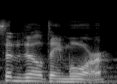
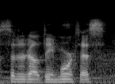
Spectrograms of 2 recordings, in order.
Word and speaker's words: Citadelle des Morts: was in France and it was pronounced Citadel de Moore uh and I pronouncing wrong this entire time I thought Citadel de mortis um which would be combining French and Latin and I'm very stupid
